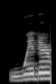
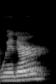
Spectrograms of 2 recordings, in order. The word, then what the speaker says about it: winter: Notice when I pronounced the word winter, I am very quiet on the T. The T almost sounds like a D.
